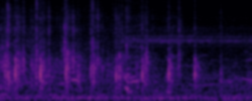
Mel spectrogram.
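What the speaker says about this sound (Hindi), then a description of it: "कम से कम तालियों से स्वागत तो कीजिए भाई।" A small audience at a film trailer launch gives scattered, fairly faint applause, a handful of distinct claps in an irregular rhythm.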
